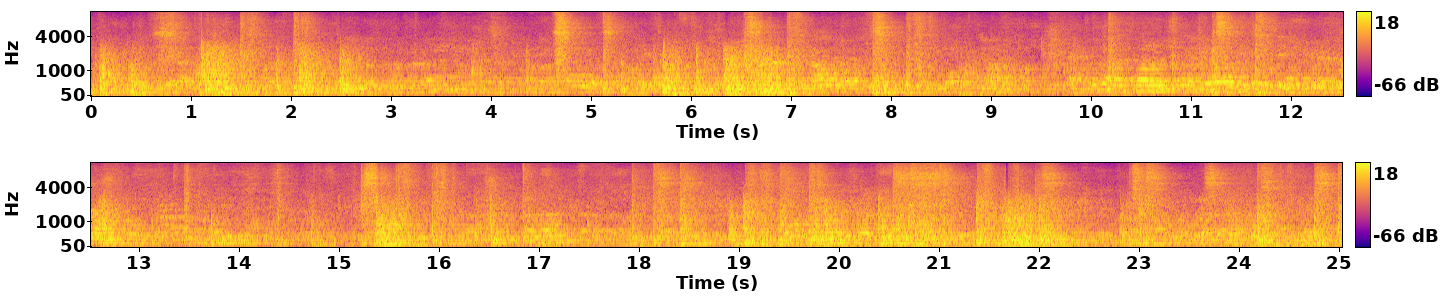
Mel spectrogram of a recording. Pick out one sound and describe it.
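A crowd of spectators murmurs and shouts in a large echoing hall.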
